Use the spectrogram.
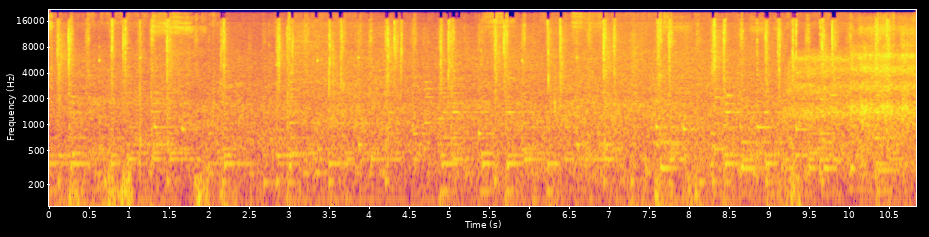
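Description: Sea waves break steadily against seashore caves on the Dwarka coast, a dense, continuous roar of surf and churning water with a few louder surges and no talking.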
